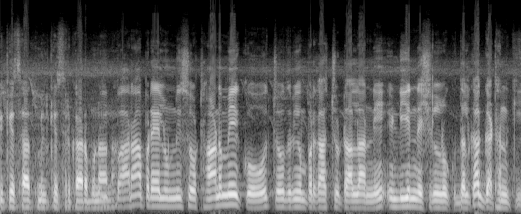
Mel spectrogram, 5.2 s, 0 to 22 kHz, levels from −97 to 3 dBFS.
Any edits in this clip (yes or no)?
yes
